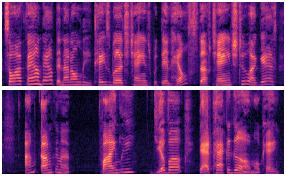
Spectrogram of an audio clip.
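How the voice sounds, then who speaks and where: A woman's voice: a little high, expressive, slow pace, a bit bright. A young adult woman hosting her own podcast. She has a sore throat and chats playfully, speaking straight to her listeners. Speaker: podcast host. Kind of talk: casual chat.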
